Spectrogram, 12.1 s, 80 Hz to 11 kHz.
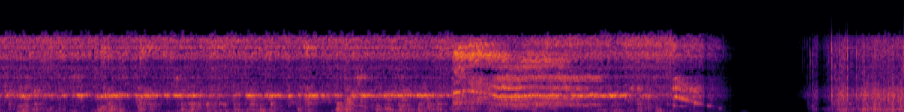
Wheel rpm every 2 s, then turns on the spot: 230, 230, 230, 240, 140, 10.
none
